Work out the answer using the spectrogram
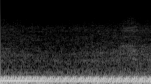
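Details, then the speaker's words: Minivan work truck with catalytic converters stolen, driving away from a red light at about 2000 rpm in rain, windows up; loud, deep, raw droning roar far too harsh for stock exhaust; open exhaust from missing converter. "I'm at 2,000 R bro I can spare the fumes for this bro this is too much bro"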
